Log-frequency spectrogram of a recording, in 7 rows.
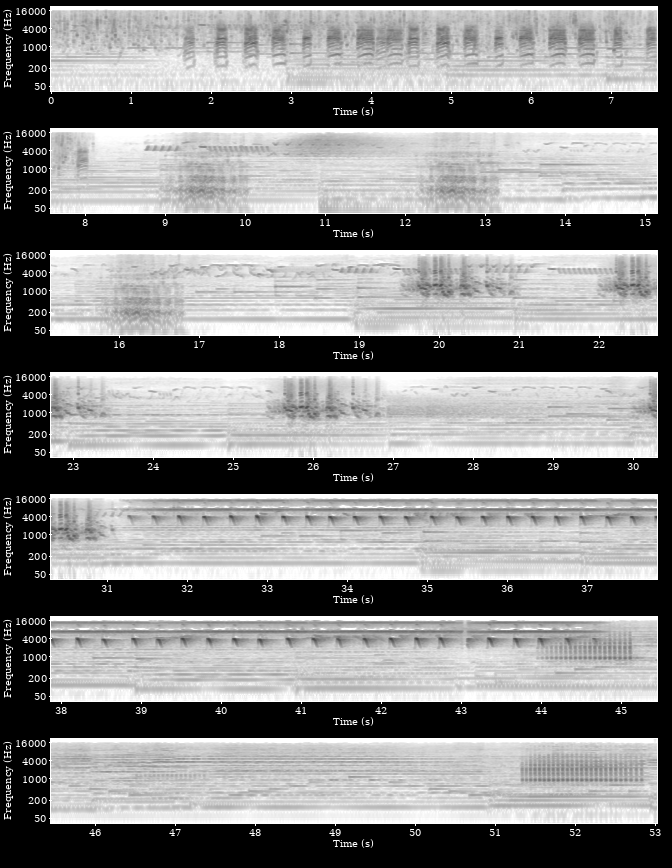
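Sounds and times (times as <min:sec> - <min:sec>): background music: 0:00.0 - 0:53.0
turkey gobbling: 0:22.2 - 0:23.2, 0:25.6 - 0:26.7, 0:30.2 - 0:31.0.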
